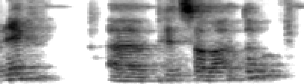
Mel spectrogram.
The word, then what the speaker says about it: Pizzolatto: Francois Camoin, and Nick, I hope I can pronounce this right, Nick Pizzolatto?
